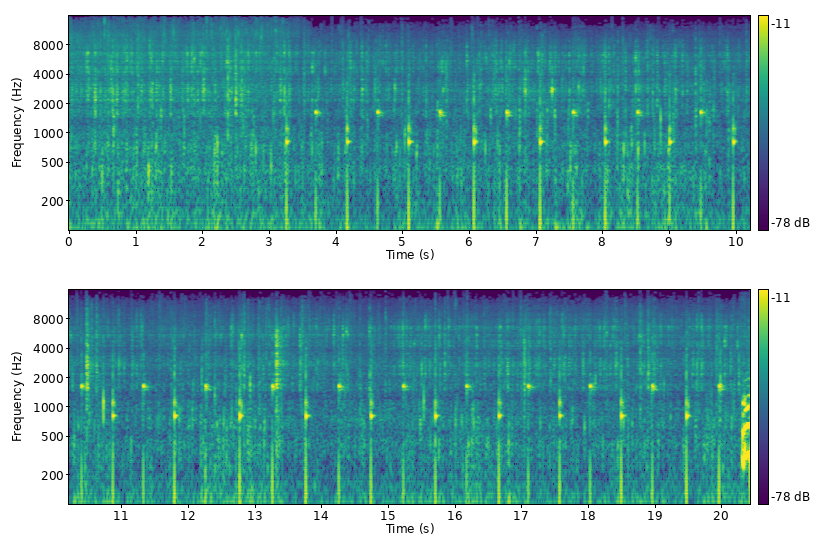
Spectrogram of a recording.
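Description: Bacon sizzles and crackles steadily in a hot pan as it finishes frying, a dense, continuous frying hiss with small pops throughout, fairly loud, with no talking.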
